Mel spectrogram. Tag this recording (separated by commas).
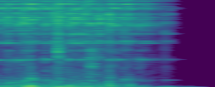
Coin (dropping), home sounds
